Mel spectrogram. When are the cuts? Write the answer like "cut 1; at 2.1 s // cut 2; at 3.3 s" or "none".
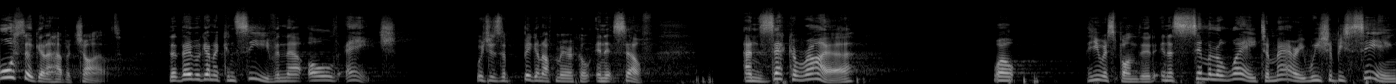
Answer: none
